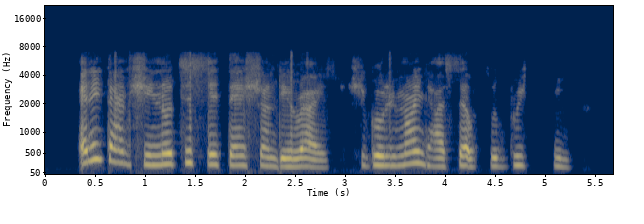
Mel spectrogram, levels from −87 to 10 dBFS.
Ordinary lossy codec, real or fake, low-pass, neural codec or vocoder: none; fake; 7.2 kHz; codec, 16 kHz, 4 kbps, FunCodec, trained on LibriTTS, 50 frames a second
